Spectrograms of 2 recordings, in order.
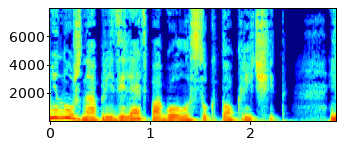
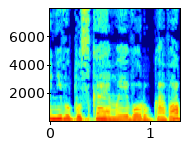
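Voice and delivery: usual speaking voice

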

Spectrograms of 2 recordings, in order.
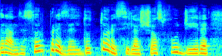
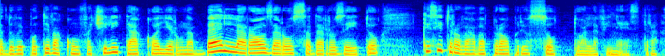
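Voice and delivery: ordinary delivery

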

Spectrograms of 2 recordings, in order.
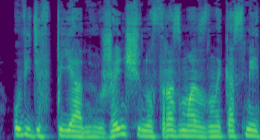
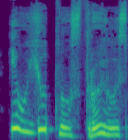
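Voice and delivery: usual speaking voice

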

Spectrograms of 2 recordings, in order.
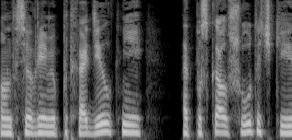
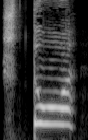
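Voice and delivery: very high-pitched, startled "what"; shocked cry; 13 semitones higher than usual. A narrator's reading. Friend reacts to news of the lift home, crying out. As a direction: shriek it in disbelief, without much extra volume. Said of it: "крикнула Клэр".

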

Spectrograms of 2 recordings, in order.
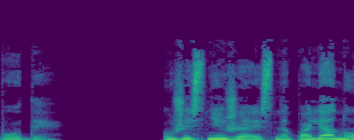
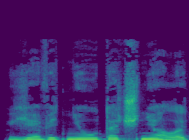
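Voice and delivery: plain reading voice

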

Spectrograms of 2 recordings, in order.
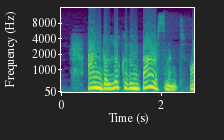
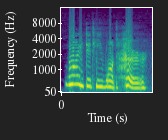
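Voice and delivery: put-on higher-pitched, jealous girl; 5 semitones higher than usual. A narrator's reading. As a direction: ask it with a touch of jealousy, as if to yourself. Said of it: "She sounded jealous".

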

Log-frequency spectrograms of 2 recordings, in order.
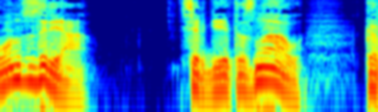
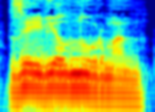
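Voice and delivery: usual speaking voice

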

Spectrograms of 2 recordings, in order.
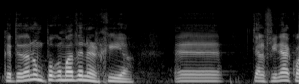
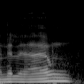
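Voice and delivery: usual speaking voice

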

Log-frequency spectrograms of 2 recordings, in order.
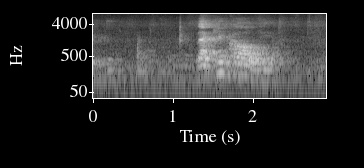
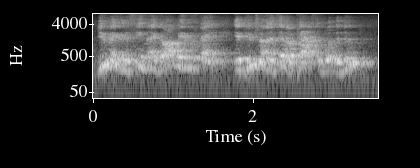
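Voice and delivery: usual speaking voice

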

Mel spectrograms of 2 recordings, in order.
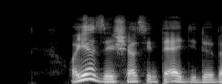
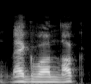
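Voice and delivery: triumphantly; 4 dB louder, slower than usual. A narrator's reading. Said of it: "közölte diadalittasan".

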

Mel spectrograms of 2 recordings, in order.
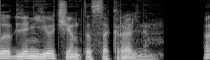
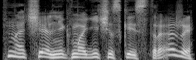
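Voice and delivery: scoffing; 6 semitones higher than usual. Acted. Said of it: "фыркнула Наца".

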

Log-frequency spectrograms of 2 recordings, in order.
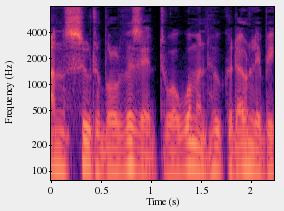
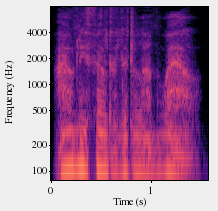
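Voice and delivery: soft, gently smiling reassurance; sweet, significant smile; 8 dB quieter, faster than usual. A narrator's reading. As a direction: play it down softly and sweetly. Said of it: "she added with a peculiarly sweet".

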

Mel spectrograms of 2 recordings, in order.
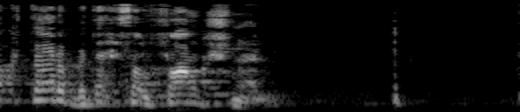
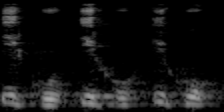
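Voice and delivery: fading echo; 10 dB quieter than usual. Shown as a demonstration. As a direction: echo repeated, much softer. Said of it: "فالكلام بيترد لك تاني".

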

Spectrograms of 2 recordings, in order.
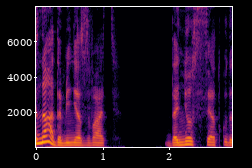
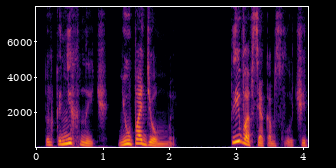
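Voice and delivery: ordinary delivery

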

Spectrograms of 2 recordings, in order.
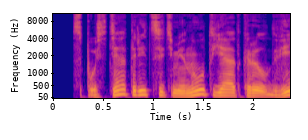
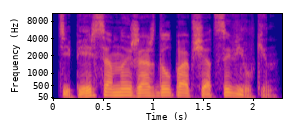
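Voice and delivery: ordinary delivery, nothing marked

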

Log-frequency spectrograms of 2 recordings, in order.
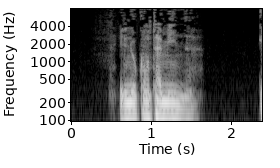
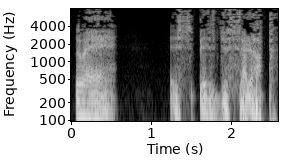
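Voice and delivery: lower, growled with a different note; 2 semitones lower, slower than usual. A narrator's reading. Ronan growling an insult at Samira, lower. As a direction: growl it low and menacing. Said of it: "gronda-t-il avec ... note différente, très basse".

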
